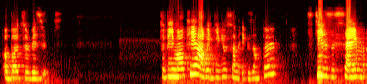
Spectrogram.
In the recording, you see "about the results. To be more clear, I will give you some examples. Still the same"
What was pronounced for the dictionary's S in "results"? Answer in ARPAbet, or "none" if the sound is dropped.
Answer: none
